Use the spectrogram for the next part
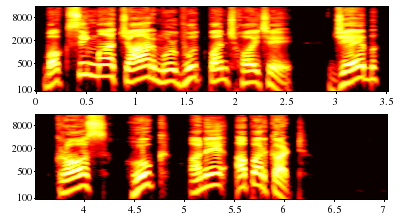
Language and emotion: Gujarati, neutral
